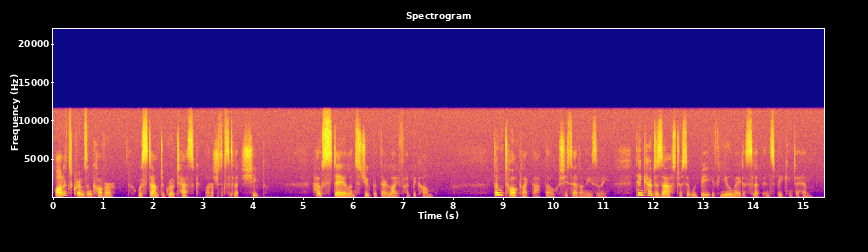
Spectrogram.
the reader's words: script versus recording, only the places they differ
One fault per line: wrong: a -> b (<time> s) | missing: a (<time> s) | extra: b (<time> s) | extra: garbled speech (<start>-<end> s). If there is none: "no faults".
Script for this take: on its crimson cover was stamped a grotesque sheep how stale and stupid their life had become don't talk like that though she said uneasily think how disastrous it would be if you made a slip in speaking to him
extra: garbled speech (3.0-3.7 s)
